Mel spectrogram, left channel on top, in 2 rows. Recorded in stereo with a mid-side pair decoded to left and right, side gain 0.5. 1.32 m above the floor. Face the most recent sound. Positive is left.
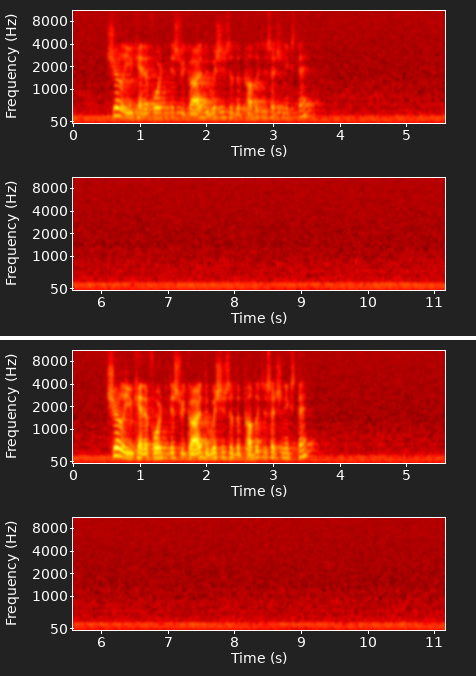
turn(degrees=-50)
